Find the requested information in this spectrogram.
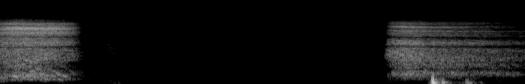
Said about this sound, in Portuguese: Mais uma vez, respira fundo. Conta até quatro e solta.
